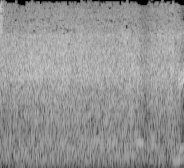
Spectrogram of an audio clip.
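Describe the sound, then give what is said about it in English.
A loud, steady roar of unusually high ocean surf with rogue waves on a California beach, waves washing continuously onto the shore with a constant hiss and no clear pauses between breakers. “Stay away from the ocean in Ventura County, California, following unusually high surf and rogue waves.”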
